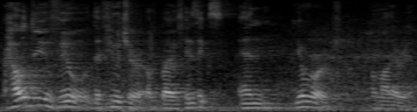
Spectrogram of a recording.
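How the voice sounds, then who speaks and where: A man's voice: mid-range voice, expressive, normal speed, warm tone, a little hiss or hum. A man interviewing a researcher at a conference, asking short questions. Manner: brief, prompting questions. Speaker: student interviewer. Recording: distant from mic, reverberant hall.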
